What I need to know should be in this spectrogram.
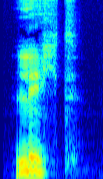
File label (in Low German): "Lecht", kaevels platt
